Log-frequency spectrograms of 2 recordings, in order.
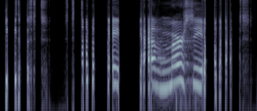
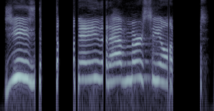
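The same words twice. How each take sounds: First: It is called out at normal volume. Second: It is called out more loudly.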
